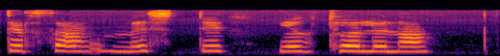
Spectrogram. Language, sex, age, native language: Icelandic, male, 6, German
